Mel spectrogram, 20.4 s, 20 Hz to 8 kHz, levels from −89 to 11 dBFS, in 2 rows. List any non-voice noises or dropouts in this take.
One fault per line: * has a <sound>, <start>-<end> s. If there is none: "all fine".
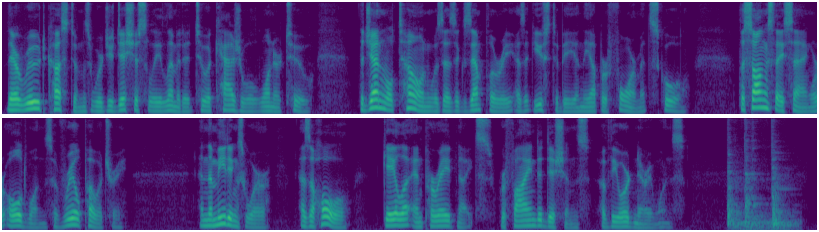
* has a tap, 19.2-20.2 s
